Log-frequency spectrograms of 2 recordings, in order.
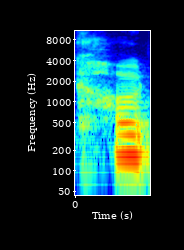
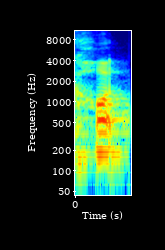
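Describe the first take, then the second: First: The vowel is long. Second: The vowel is short. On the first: The speaker calls it right. "coat sounds good" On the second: The speaker calls it wrong. "Cot sounds wrong"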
